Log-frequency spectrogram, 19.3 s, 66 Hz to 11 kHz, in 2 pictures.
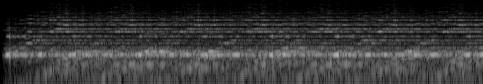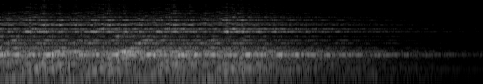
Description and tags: Ambient Space 4
A sample of background music for space ambiance, or possible a sci-fi intro.
If you make anything, please share a link. I'd love to hear what you all make:)
Alien, Ambiance, ambient, Artificial, background, electro, electronic, helm, loop, music, space, strange, Synthetic, techno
